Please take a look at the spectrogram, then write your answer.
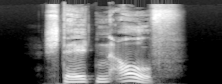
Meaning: inflection of aufstellen: 1. first/third-person plural preterite 2. first/third-person plural subjunctive II
- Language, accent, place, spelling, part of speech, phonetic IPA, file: German, Germany, Berlin, stellten auf, verb, [ˌʃtɛltn̩ ˈaʊ̯f], De-stellten auf.ogg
